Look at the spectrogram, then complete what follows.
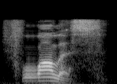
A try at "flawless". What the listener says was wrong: instead of flawless adding the stress at the end uh stresses at the beginning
